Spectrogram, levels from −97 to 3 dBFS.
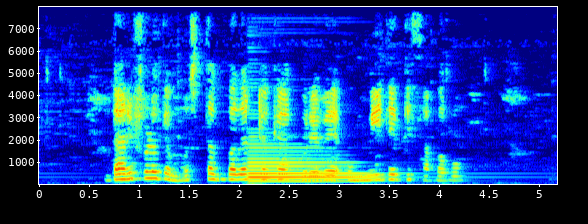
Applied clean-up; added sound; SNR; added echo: classical method log-MMSE.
